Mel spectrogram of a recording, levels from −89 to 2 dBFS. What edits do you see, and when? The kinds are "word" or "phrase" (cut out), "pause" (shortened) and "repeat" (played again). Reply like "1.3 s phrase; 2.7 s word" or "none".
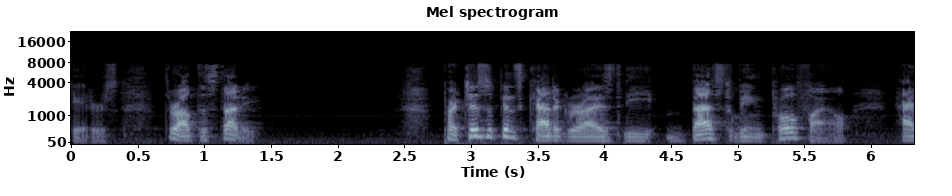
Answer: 4.1 s word; 5.0 s word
